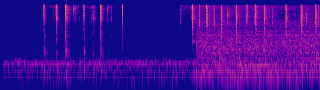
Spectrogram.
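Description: Keyboard typing clicks, an irregular run of quick keystrokes matching on-screen text being typed out. About halfway through, a steady road rumble comes in under the clicks.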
